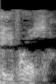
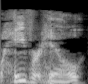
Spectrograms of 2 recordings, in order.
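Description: First: The place name is pronounced the local way. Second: The place name is pronounced the non-local way. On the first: The speaker calls it right. "You know it's Haverhill" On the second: The speaker calls it wrong. "every time they're like"

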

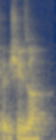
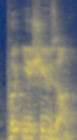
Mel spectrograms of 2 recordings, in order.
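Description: First: It is said calmly, at normal volume. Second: It is said louder, more forcefully.

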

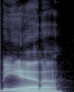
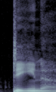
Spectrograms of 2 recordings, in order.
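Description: First: The name is pronounced as Deanna. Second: The name is pronounced as Dina. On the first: The speaker calls it wrong. "Could have been Deanna" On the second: The speaker calls it right. "she goes, no, Dina"

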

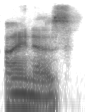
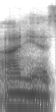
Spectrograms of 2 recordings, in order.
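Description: First: The name is pronounced like Ina's. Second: The name is pronounced like Anya's. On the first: The speaker calls it right. "it's Ina's" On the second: The speaker calls it wrong. "I keep wanting to say Anya's, but it's not Anya's"

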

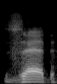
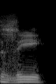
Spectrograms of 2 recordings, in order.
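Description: First: The letter is said the Australian way. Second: The letter is said the local, non-Australian way.

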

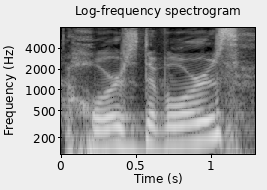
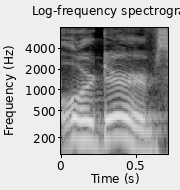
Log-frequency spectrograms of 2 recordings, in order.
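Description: First: It is read out letter by letter, like 'whores divorce'. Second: It is said the usual way, not as spelled. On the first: The speaker calls it wrong. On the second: The speaker calls it right. "I didn't know hors d'oeuvres was pronounced that way"

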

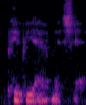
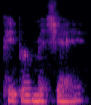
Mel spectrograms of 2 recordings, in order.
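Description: First: The first word is said like French 'papier'. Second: The first word is said like English 'paper'. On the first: "Or if you're British, a papier mache" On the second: "They don't say paper mache"

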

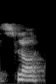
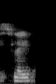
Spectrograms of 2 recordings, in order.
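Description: First: It uses the vowel common among younger speakers. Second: It uses the vowel common among older speakers. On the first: This is how younger people usually say it. "lots of my generation say sloth" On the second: This is the older, traditional way of saying it. "my parents' generation say sloth"

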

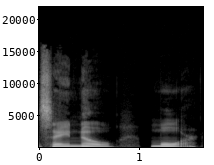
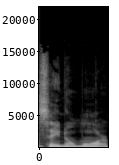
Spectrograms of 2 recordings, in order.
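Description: First: The stress falls on the word no. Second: The stress falls on the word more. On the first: Refuse requests more often. The speaker calls it right. "but say no more" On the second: Nothing more needs to be said. The speaker calls it wrong. "Not say no more"

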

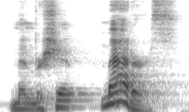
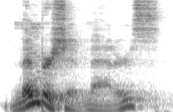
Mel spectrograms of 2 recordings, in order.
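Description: First: The stress falls on the word matters. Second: The stress falls on the word membership. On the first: Membership is important. "which means membership is of import or important" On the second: It refers to matters concerning membership. "it could be membership matters. ... in the matters of membership"

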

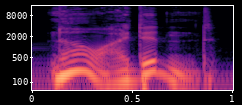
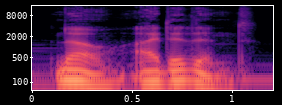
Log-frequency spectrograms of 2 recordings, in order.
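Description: First: The voice sounds warm and interested. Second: The voice sounds flat and uninterested. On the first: The speaker is still interested in the conversation. The speaker calls it right. "This still sounds like I'm interested" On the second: The speaker doesn't care about the topic. The speaker calls it wrong. "Which sounds like, you know, I didn't and I don't care"

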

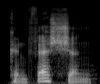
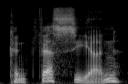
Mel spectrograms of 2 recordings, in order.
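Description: First: The ending is one syllable with an sh sound. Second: The ending has an s sound and two syllables. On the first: This is the modern pronunciation. "thereby producing the modern pronunciation" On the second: This is the older pronunciation. "the S sound was slurred into an SH sound"

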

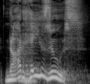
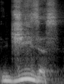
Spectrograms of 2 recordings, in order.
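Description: First: The name is pronounced the Spanish way. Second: The name is pronounced the English way. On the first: This is how the name was expected to be said. The speaker calls it wrong. "I just assume when I see him, it's the Spanish pronunciation of Jesus" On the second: This is how the character's name is actually said. The speaker calls it right. "his name"

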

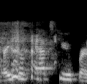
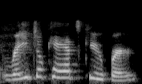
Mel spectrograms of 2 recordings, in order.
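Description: First: It is said in the speaker's usual accent. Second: It is said in a Southern accent.

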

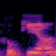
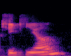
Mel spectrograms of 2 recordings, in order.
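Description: First: The word is said in Erasmian Greek style. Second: The word is said in modern Greek style. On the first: "I have a very Erasmian pronunciation of the Greek, which is why I say kukion" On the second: "instead of"

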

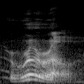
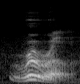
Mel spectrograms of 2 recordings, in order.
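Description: The two takes are said the same way.

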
